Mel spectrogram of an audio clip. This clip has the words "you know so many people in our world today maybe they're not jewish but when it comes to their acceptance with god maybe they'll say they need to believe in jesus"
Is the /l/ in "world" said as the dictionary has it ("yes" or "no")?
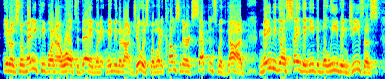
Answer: yes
